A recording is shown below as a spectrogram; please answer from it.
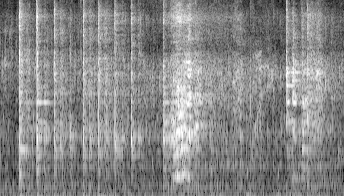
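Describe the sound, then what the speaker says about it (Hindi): Metal spoon mixing and mashing tomatoes in a cooking pan for chicken karahi, a run of quick rhythmic scraping clacks followed by wetter stirring sounds with faint sizzling, close and alone. "उसको चम्मच की मदद से आप मिक्सअप कर दें, अंदर मैश करें इसको अच्छी तरह से"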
